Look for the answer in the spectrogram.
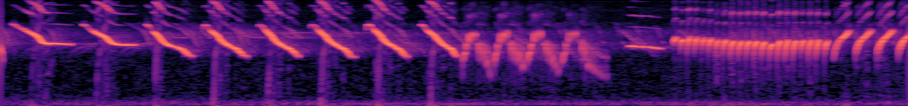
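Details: Training song of a Belgian canary: repeated downward-slurred whistles, a few wavering notes, a steady buzzy tour, then a quick rapid-fire trill.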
